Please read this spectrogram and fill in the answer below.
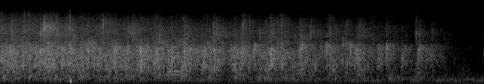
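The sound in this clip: Audience applause welcomes a speaker: loud, dense clapping from many hands that holds steady, then thins and fades away at the end.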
